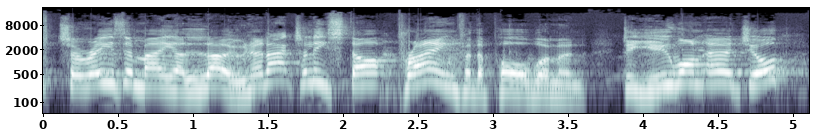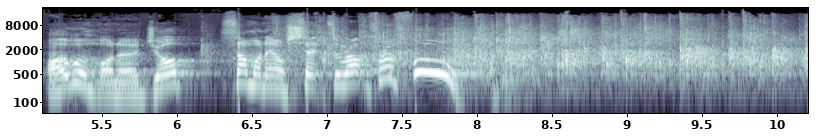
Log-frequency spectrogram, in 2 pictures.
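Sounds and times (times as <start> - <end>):
speech: 0.2 - 8.7
audience clapping: 6.1 - 10.1.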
